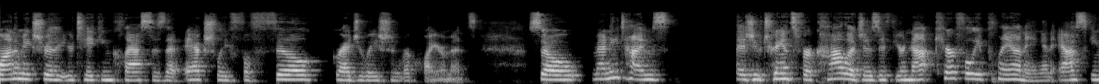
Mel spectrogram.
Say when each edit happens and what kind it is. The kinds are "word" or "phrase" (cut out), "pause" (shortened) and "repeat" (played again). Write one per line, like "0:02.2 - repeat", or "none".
none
